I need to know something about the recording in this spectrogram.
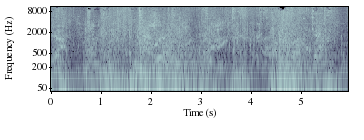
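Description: Weapons clash and magic bursts loudly in a fast fight.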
